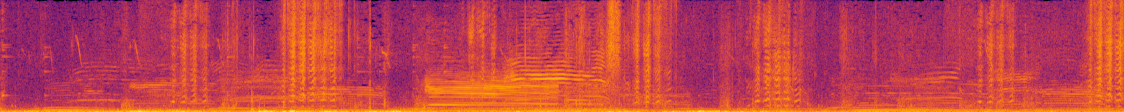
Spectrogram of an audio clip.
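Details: Sheep calling as a group, with many quavering bleats of different pitches overlapping almost continuously, some high and strained, others deeper, above heavy low-frequency rumble.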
